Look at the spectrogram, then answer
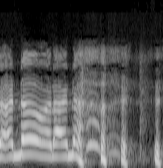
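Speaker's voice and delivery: shrill, high, excited scream. Speaker retelling how a bettor reacts when his bet wins, imitating him screaming. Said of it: "he screams".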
